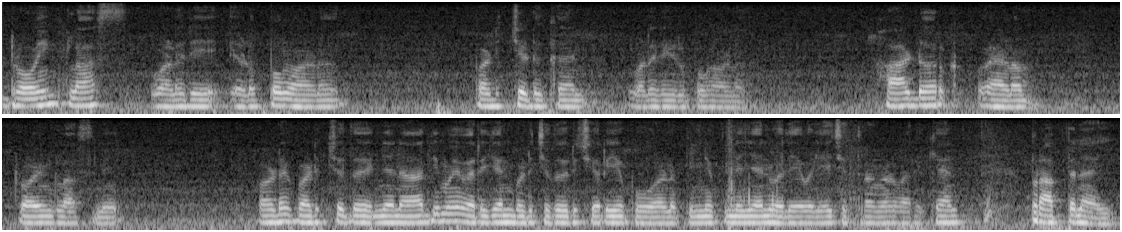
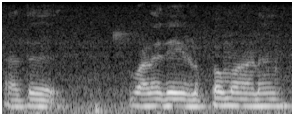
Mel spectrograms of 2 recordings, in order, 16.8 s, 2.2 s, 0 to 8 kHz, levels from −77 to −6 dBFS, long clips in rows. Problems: constant background noise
